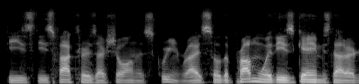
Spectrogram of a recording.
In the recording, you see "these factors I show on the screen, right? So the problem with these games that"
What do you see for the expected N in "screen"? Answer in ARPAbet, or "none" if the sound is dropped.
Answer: N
